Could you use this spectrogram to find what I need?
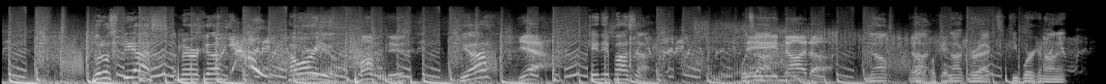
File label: spanish accents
